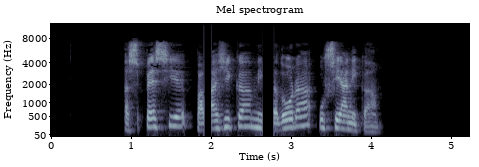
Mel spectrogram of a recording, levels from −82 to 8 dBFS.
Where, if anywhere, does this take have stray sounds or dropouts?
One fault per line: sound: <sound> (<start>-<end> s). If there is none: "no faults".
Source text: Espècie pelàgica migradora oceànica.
sound: dropout (1.9-2.0 s)
sound: dropout (2.6-2.8 s)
